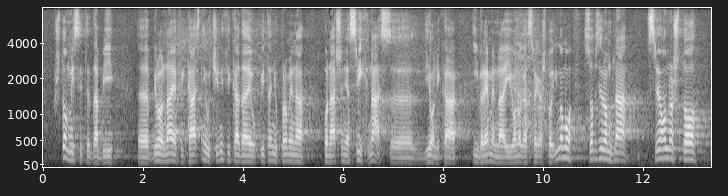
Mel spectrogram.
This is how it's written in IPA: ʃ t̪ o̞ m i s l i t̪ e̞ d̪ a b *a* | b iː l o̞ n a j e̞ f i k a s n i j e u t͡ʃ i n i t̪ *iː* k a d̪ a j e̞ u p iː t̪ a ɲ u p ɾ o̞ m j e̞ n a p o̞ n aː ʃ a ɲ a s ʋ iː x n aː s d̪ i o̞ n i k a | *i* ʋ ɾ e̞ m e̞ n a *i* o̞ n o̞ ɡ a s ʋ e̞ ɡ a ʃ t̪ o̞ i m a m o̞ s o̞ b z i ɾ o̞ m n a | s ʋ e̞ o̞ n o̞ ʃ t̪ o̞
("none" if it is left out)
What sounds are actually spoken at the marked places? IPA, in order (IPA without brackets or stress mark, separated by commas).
i, i, i, i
